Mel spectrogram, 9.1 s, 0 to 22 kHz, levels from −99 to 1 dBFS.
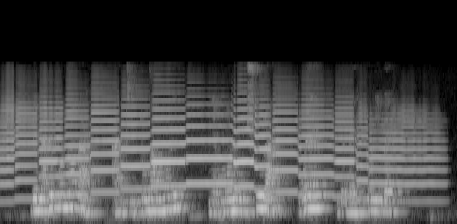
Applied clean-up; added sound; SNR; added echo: none; Trumpet; -1 dB; reverberation time 0.8 s.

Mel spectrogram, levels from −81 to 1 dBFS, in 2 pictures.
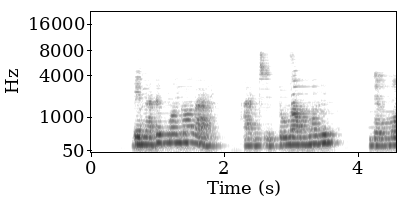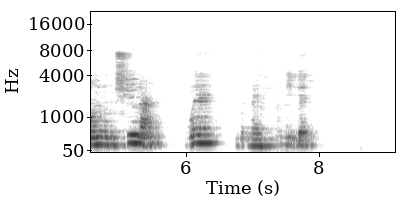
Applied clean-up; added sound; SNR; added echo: neural mask model DeepFilterNet 3.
